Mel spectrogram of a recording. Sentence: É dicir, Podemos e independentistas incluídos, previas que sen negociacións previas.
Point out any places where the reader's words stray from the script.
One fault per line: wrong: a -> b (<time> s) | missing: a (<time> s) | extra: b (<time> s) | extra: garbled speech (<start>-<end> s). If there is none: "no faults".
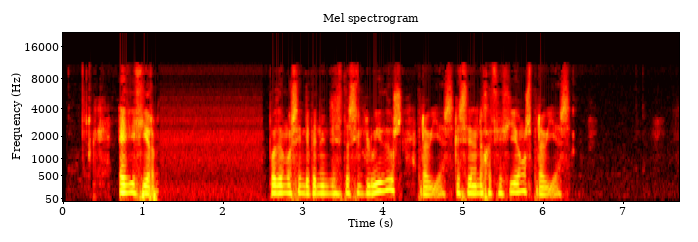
no faults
